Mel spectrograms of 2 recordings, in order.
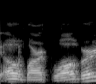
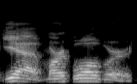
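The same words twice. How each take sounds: First: "Mark Wahlberg" rising as a question; retold question. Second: Slow "Mark Wahlberg" falling at the end; retold confirmation. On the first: Checking which actor a classmate means, rising question on "Mark Wahlberg". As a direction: ask "Mark Wahlberg" with a lift at the end. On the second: Classmate confirms the actor, slow falling "Mark Wahlberg". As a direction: confirm "Mark Wahlberg" slowly, settling downward.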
